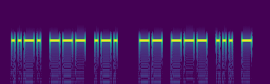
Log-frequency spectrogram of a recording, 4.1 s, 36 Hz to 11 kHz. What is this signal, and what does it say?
Morse code, heard as a keyed tone, about 25 wpm, 700 Hz. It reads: FOR MOST
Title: Pangram Challenge v2 - 25wpm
